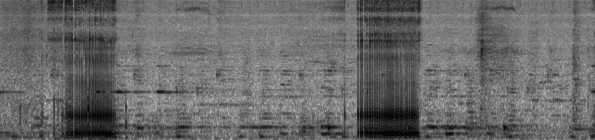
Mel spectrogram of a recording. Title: Snoring frenchie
